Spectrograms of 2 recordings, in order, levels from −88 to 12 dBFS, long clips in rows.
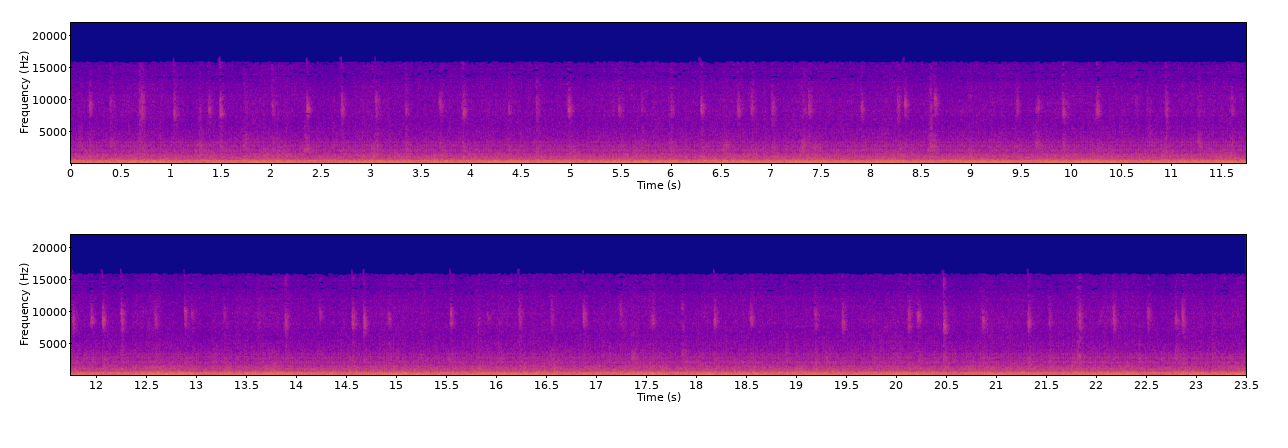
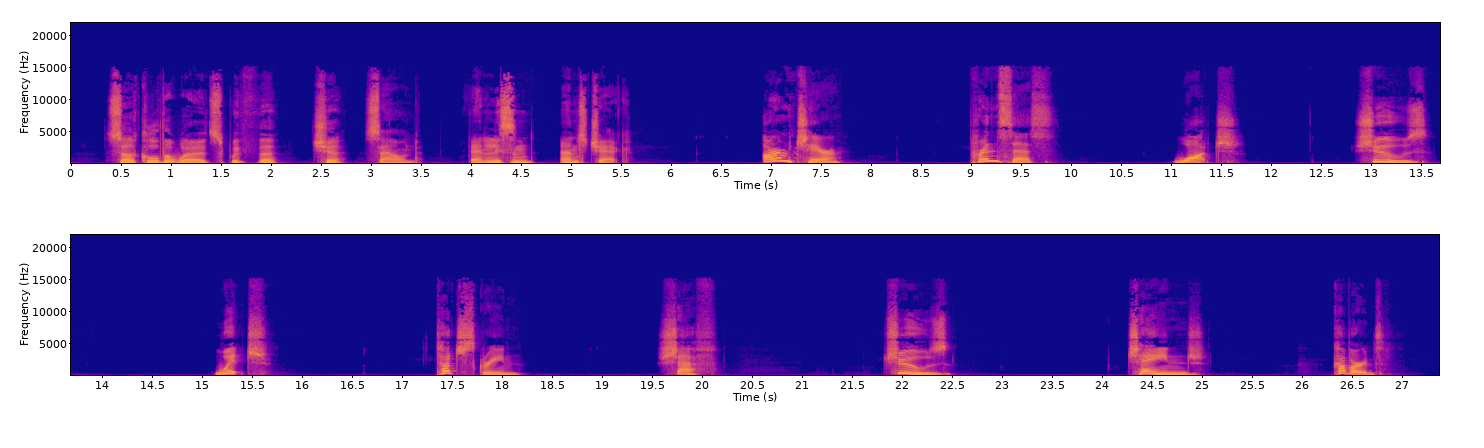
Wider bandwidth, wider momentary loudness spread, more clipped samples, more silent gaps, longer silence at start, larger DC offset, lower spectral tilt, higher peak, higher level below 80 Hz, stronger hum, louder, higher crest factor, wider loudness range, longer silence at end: about the same, 16 kHz vs 15.5 kHz; second, 2 LU vs 14 LU; neither; neither; second, 0 s vs 0.4 s; neither; about the same, -6 dB/octave vs -5 dB/octave; second, -14 dBFS vs -2 dBFS; about the same, -44 dBFS vs -48 dBFS; neither; second, -27 LUFS vs -16 LUFS; second, 12 dB vs 18 dB; second, 1 LU vs 5 LU; second, 0 s vs 0.55 s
